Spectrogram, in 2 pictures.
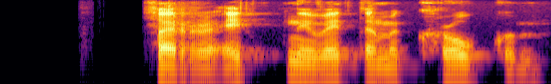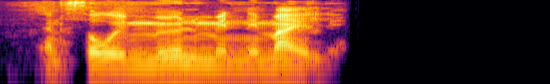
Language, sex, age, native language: Icelandic, male, 40-49, Icelandic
